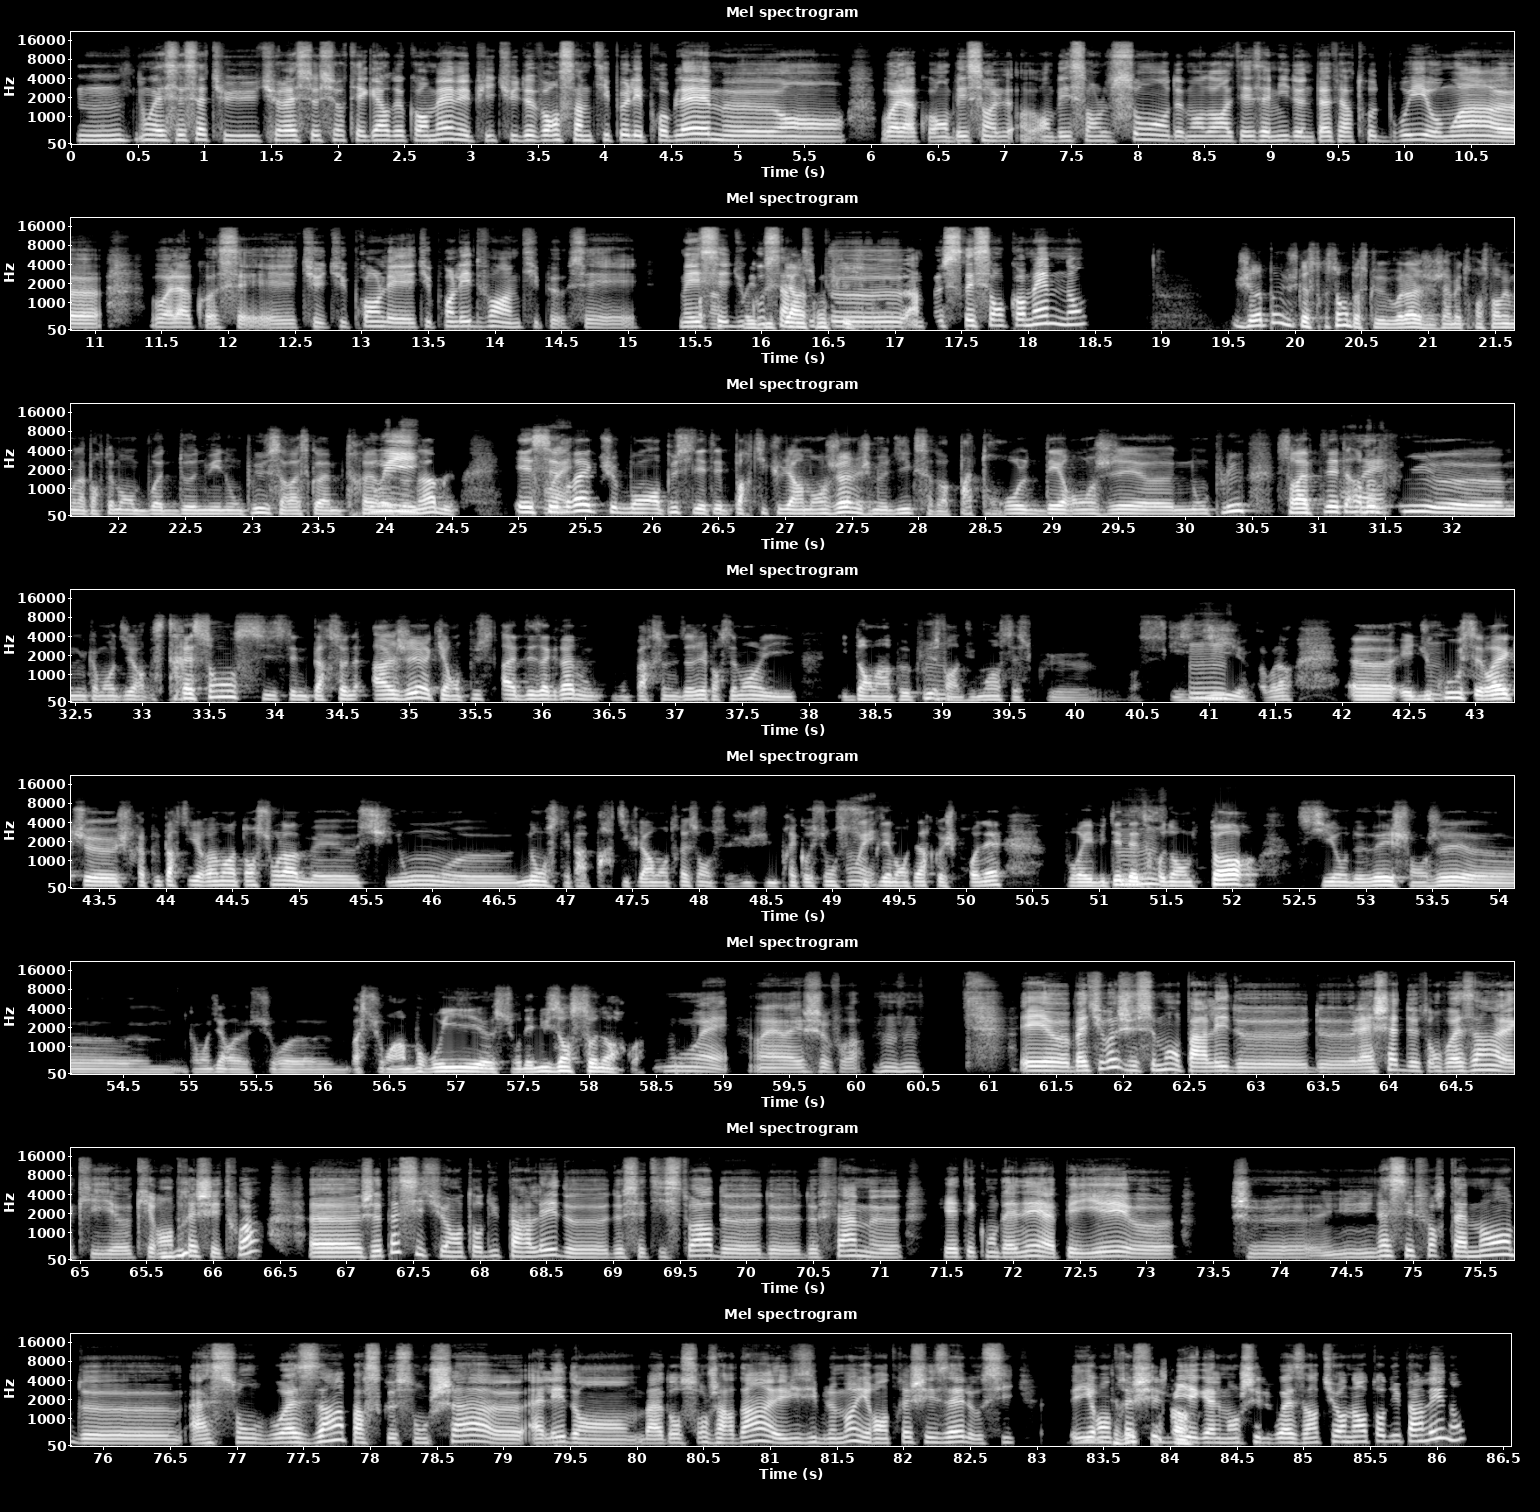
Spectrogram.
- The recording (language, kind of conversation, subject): French, podcast, Comment gagne-t-on la confiance de ses voisins ?
- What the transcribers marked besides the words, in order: stressed: "trop"; stressed: "tort"; drawn out: "hem"; other background noise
